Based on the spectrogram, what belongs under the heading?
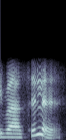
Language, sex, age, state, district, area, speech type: Assamese, female, 45-60, Assam, Dibrugarh, rural, conversation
